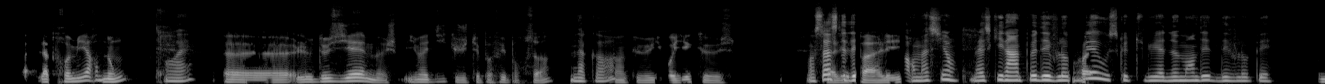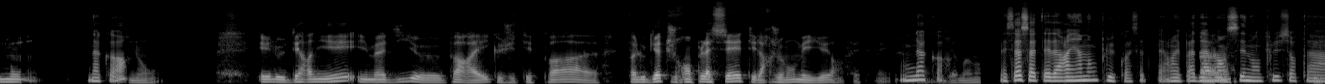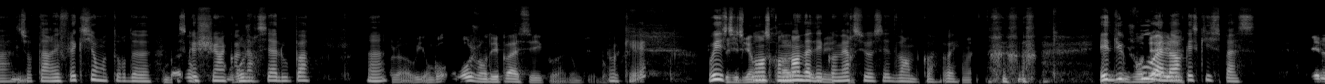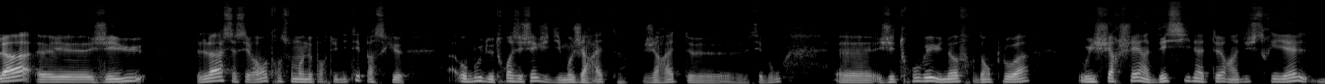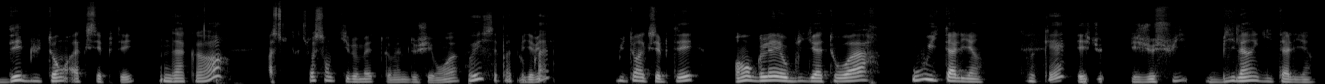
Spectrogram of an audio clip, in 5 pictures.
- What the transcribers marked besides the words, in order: other background noise; background speech; chuckle; stressed: "débutant"; tapping
- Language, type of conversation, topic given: French, podcast, Pouvez-vous raconter un échec qui s’est transformé en opportunité ?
